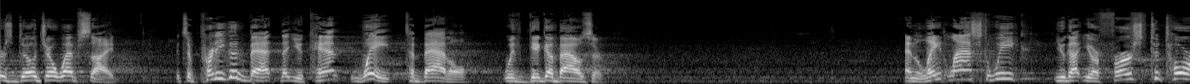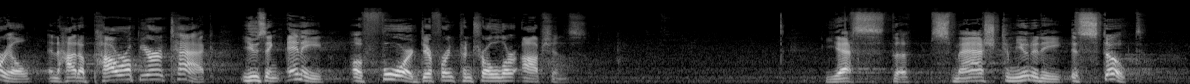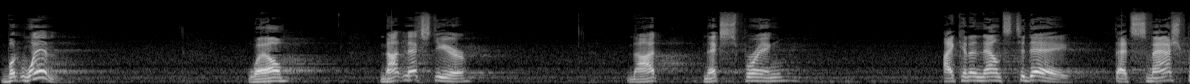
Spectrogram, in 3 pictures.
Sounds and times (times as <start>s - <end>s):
Speech: 0.0s - 1.2s, 1.8s - 6.2s, 9.0s - 17.8s, 20.2s - 24.6s, 26.3s - 27.0s, 27.6s - 28.7s, 30.1s - 31.9s, 33.2s - 35.7s.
